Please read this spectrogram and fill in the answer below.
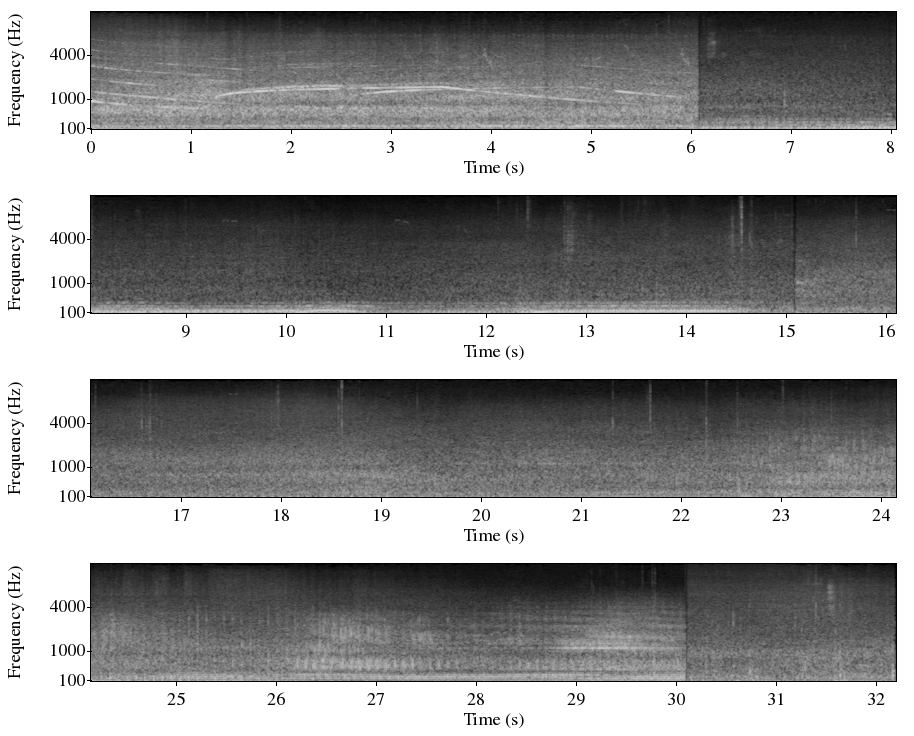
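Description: A fire vehicle's siren wailing as a pickup drives past, its pitch sliding down and up, cut off abruptly about six seconds in. Next a vehicle engine running, its pitch dipping and climbing. From about halfway, the steady running of a Huey-type firefighting helicopter.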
